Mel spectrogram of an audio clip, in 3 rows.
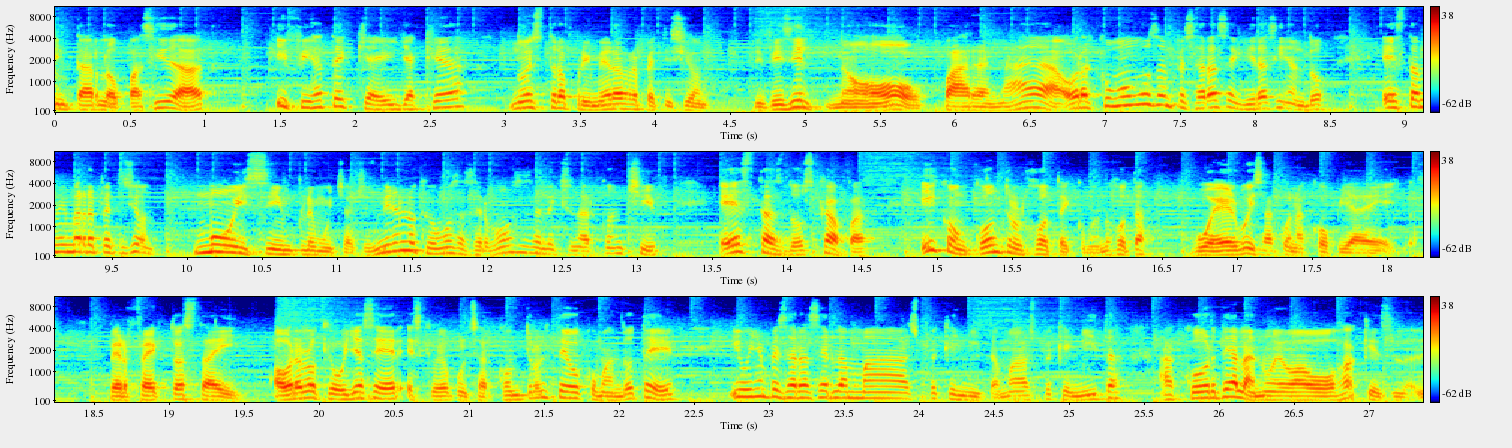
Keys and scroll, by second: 16.7 super+j, 21.7 super+t, 22.7 shift+super+t, 25.4 alt+shift+space.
